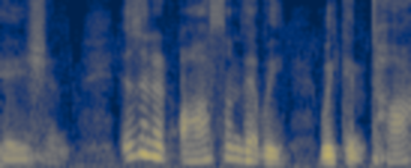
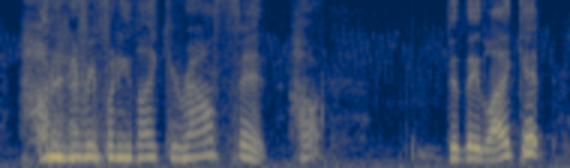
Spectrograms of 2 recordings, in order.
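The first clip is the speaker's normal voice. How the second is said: put-on bubbly, eager, excited voice with raised pitch; 8 semitones higher, 5 dB quieter than usual. Retelling coming home after playing music, imitating excited mom. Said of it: "your mom is so excited".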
